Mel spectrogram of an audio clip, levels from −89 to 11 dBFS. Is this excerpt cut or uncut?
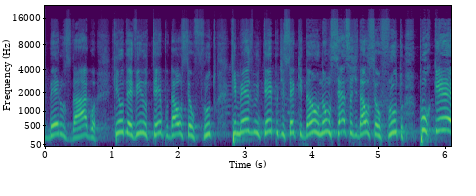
uncut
